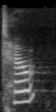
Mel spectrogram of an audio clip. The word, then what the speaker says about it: tarot: Is it Tarot? It's tarot. I never know how to say it.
